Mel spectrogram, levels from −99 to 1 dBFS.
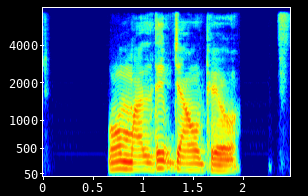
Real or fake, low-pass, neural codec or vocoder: fake; 7.2 kHz; codec, 16 kHz, 4 kbps, FunCodec, trained on Chinese and English, 50 frames a second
